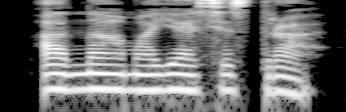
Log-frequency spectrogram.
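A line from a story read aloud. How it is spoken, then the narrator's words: Hoarse, hesitant. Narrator (Russian): сипло сказал он наконец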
